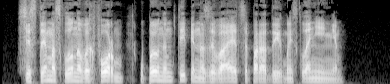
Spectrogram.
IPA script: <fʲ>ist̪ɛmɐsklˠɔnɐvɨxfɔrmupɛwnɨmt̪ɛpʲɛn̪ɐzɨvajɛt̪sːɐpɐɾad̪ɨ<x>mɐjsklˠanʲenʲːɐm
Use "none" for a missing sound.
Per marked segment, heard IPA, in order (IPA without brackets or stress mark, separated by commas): sʲ, ɣ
